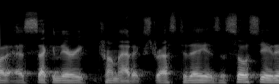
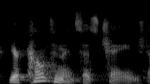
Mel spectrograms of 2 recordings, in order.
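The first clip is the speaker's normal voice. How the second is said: lower, softer, a touch of his wife's formal way of talking; imitating his wife; 6 semitones lower, 7 dB quieter than usual. Husband quoting his wife's formal phrase, lightly imitated. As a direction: quote her stately phrasing, lightly put on. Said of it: "And she talks like this".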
